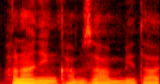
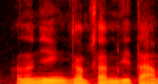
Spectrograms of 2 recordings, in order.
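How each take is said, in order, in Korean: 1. 또렷하고 정확한 발음으로 말하고 있습니다. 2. 아기처럼 혀짧은 소리를 내는 어린아이 목소리로 말하고 있습니다. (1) "정확한 발음으로" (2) "아기 때 목소리가 있어요"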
